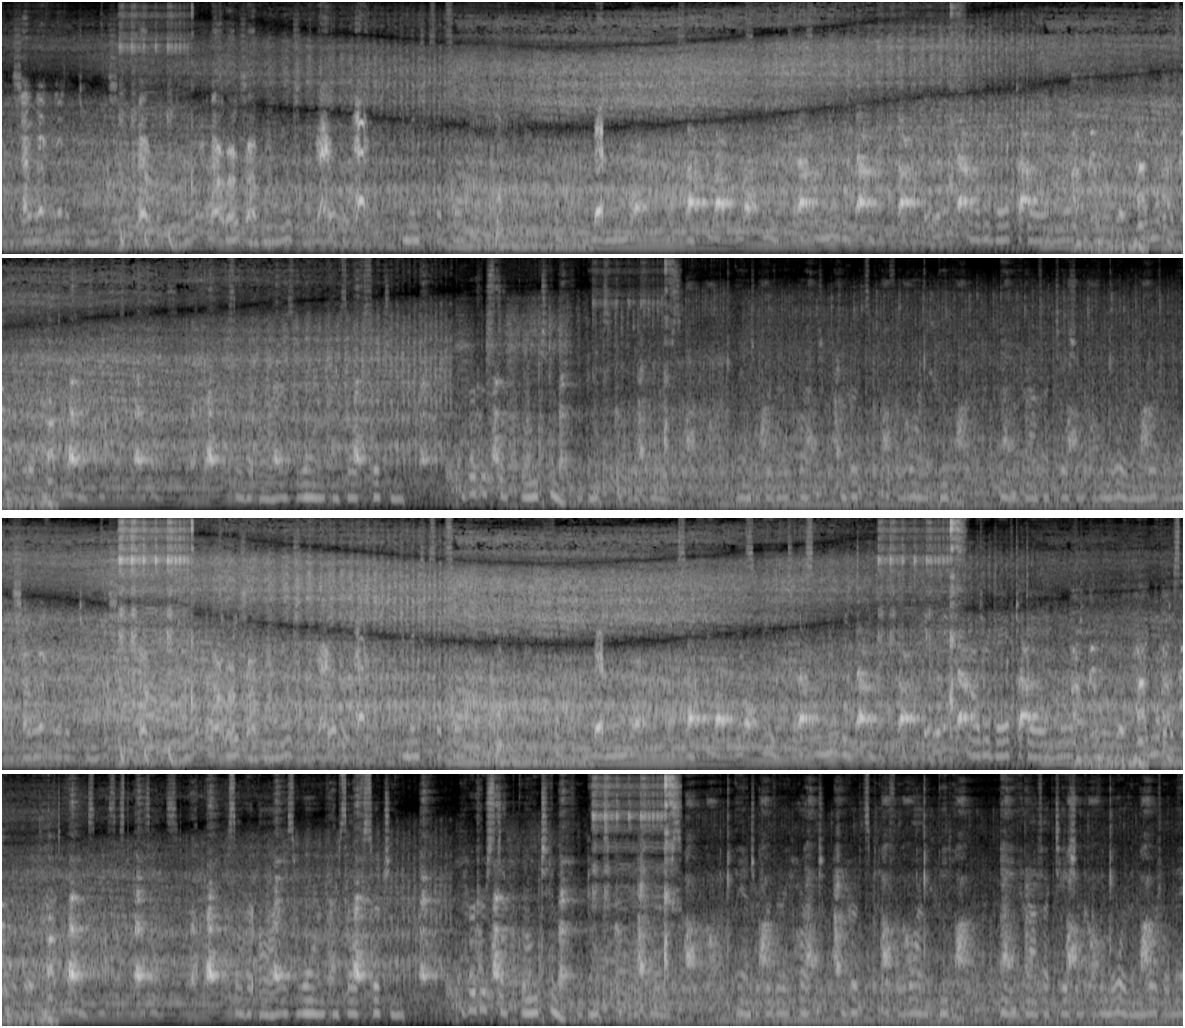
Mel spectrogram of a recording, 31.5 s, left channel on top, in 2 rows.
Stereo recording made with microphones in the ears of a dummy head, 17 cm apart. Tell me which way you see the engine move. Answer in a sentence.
In this clip you hear the engine travel towards the left.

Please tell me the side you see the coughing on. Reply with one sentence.
You can hear the coughing on the right.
